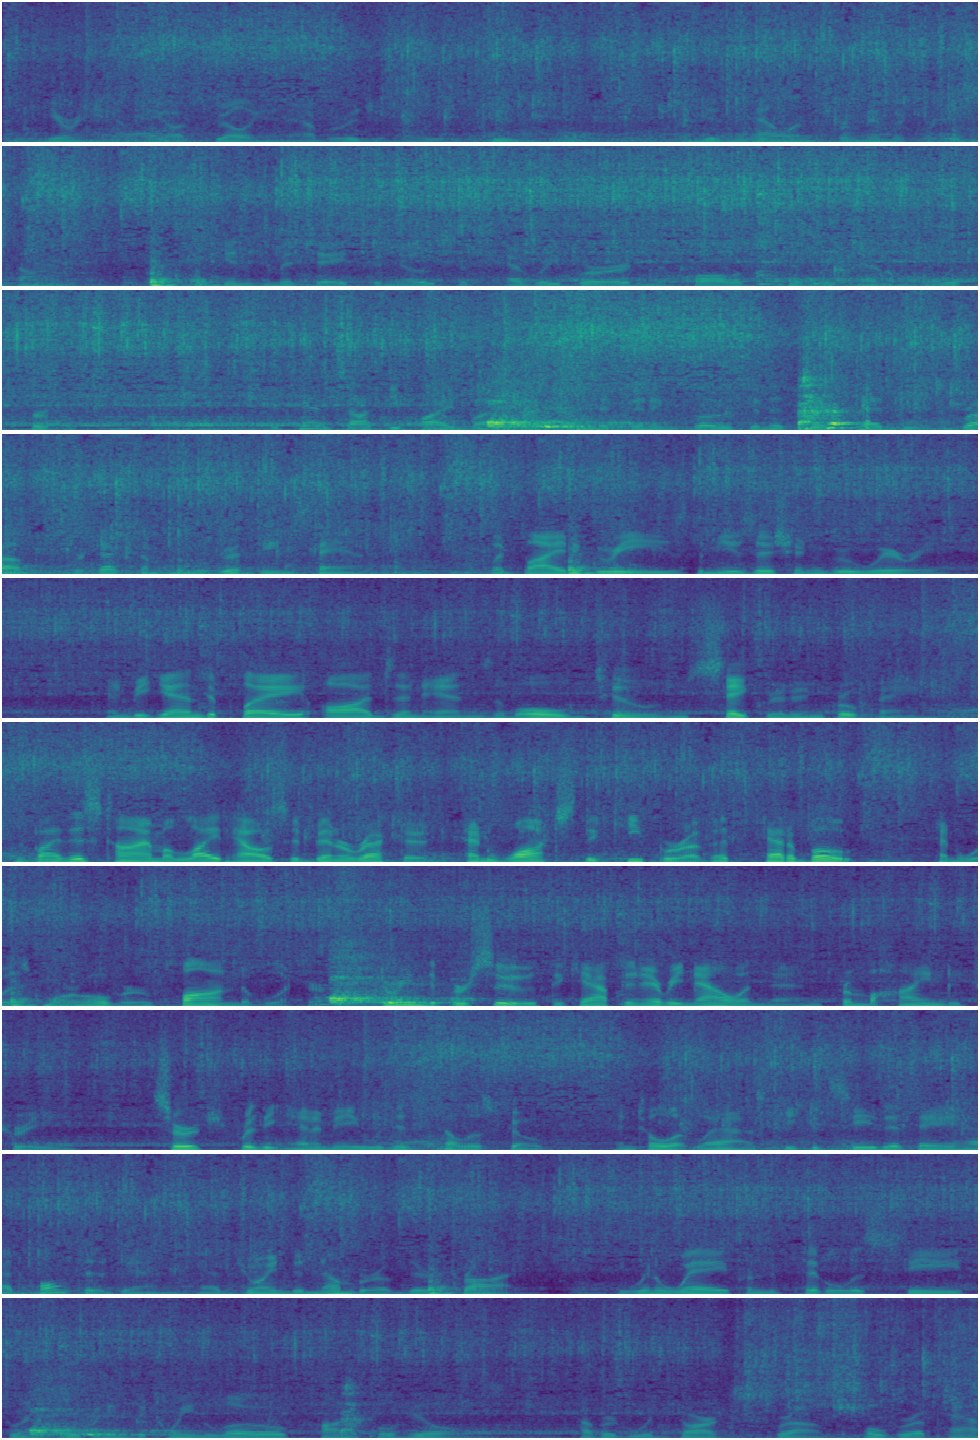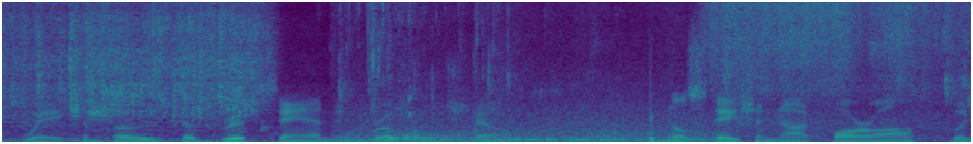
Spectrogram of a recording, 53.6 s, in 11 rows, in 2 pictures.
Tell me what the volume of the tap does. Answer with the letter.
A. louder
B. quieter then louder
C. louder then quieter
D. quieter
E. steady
D.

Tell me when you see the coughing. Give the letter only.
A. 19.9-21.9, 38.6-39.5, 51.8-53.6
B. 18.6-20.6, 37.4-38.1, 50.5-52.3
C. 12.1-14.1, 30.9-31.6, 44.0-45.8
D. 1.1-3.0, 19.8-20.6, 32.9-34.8
C.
